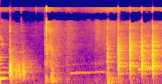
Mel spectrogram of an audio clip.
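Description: A metal teaspoon tapping several times in quick succession against the rim of a blender jug near the end, knocking mustard off into the tofu.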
